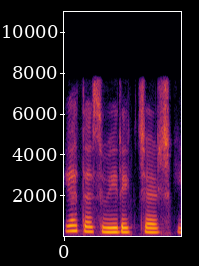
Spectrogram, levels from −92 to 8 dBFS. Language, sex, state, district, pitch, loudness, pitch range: Hindi, female, Jharkhand, Palamu, 215 Hz, -15 LUFS, 210-235 Hz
